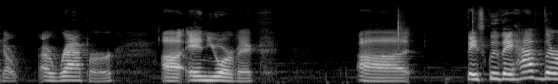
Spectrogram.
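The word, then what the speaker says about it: Jorvik: so there you go yorvik well it it sounds like yorvik but it's said like it's um it's spelled j like j o r v i k so cuz it's from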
